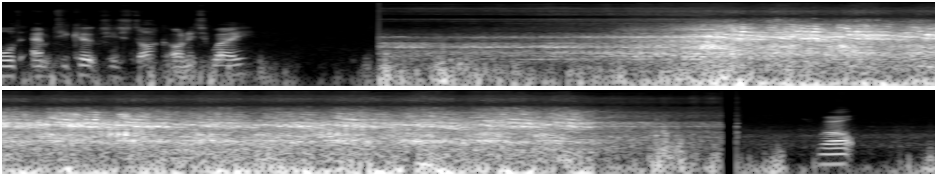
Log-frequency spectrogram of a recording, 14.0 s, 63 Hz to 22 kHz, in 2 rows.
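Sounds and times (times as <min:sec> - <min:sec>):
train rumbling past: 0:02.9 - 0:12.5.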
